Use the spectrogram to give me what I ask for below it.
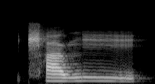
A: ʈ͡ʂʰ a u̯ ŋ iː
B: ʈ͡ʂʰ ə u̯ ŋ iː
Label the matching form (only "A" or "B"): A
